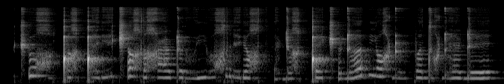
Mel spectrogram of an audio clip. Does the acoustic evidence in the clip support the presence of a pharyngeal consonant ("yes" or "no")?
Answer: yes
